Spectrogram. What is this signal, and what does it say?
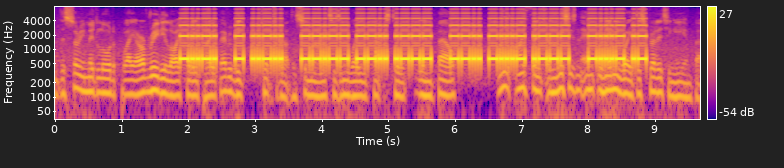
Morse code (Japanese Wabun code), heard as electronic beeps, machine-sent, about 29 wpm, 640 Hz, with speech in English. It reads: モ ムト アフヲ フメヲ メイ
